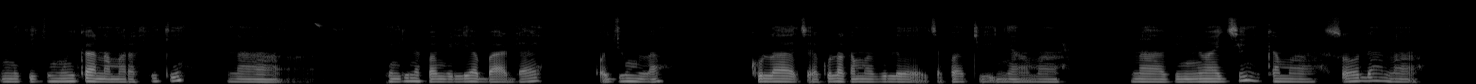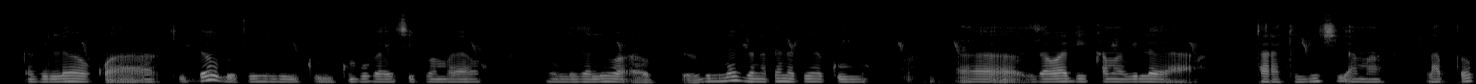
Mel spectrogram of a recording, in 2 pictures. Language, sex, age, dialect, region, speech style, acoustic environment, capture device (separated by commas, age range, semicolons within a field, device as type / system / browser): Swahili, male, 18-24, Kenya - Nairobi Sheng-influenced, Kenya, relaxed, nature, mobile / Linux / Chrome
